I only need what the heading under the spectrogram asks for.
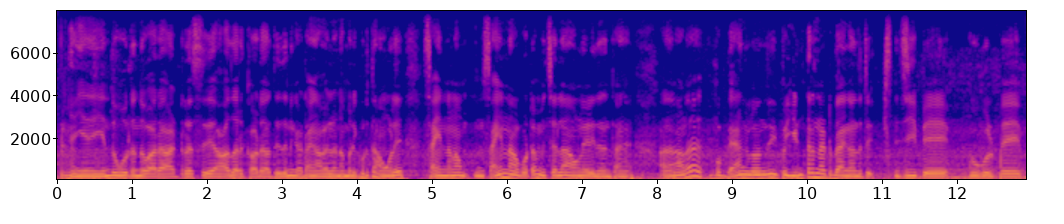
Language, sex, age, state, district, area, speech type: Tamil, male, 18-30, Tamil Nadu, Thoothukudi, rural, spontaneous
